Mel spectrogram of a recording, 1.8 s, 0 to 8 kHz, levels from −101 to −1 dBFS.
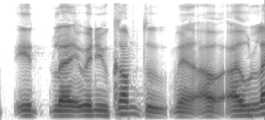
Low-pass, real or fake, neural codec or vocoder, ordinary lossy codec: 7.2 kHz; real; none; none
